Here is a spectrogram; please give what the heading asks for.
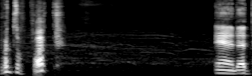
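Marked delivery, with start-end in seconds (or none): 0.0-0.6 shocked yelp. Acted. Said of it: "It's like".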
